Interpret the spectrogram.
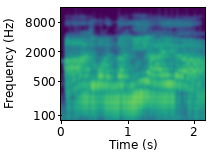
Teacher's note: तो नहीं पर जोर पड़ा है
